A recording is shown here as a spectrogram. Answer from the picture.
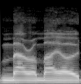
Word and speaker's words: Marameo: of things for them uh the agency's called maramayo design did i pronounce that right right yeah design m-a-r-a-m-e-o and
